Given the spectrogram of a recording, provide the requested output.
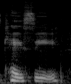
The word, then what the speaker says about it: Edgar Cayce: was really inspired by Edgar Cayce. I think that's how you say it. It might just be Edgar Cayce, but I think it's Casey.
